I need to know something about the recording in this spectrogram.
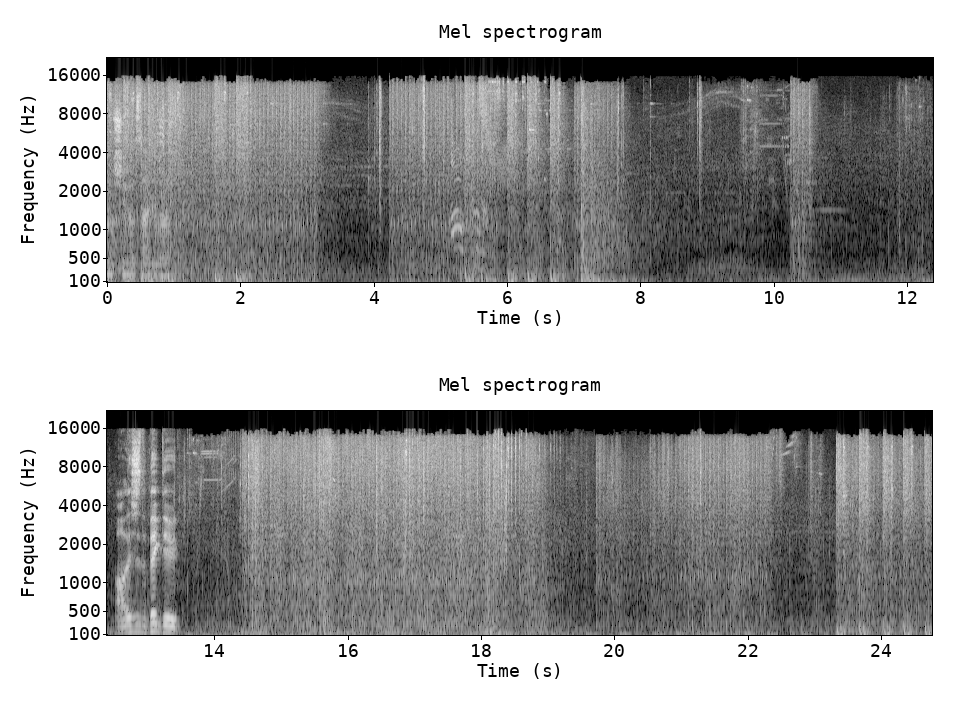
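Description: Guns fire in rapid bursts of shots.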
